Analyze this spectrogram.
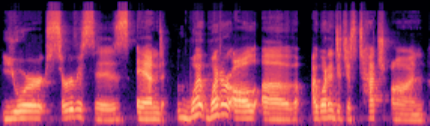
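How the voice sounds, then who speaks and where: Female host, about fifty. Slightly lower register, bright and punchy tone, effusive, slangy, conversational. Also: takes it slowly. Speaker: podcast host, astrologer. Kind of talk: casual chat. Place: closet recording setup.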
